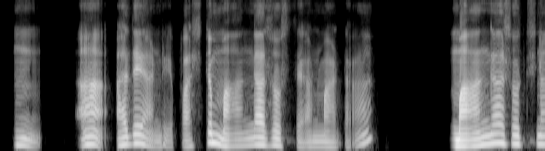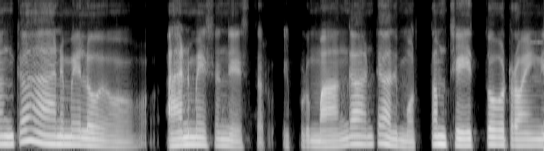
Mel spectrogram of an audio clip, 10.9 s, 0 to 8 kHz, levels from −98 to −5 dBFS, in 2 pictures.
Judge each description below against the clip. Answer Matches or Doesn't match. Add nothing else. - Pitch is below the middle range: Matches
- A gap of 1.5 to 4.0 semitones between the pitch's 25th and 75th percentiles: Doesn't match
